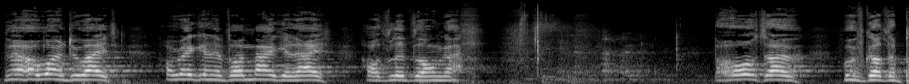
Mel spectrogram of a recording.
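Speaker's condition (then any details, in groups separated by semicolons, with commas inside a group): MND; voice is going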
